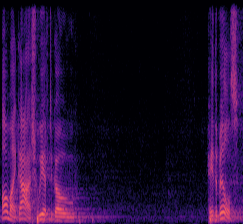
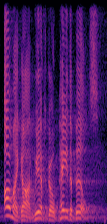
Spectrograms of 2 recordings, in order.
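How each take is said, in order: First: It is said in a plain, flat way. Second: It is said with exaggerated, heightened emotion.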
